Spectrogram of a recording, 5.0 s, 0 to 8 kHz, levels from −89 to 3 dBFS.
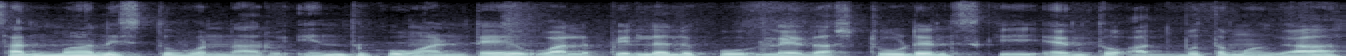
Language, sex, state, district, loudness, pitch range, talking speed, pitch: Telugu, male, Andhra Pradesh, Manyam, -20 LUFS, 100-135 Hz, 130 wpm, 120 Hz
